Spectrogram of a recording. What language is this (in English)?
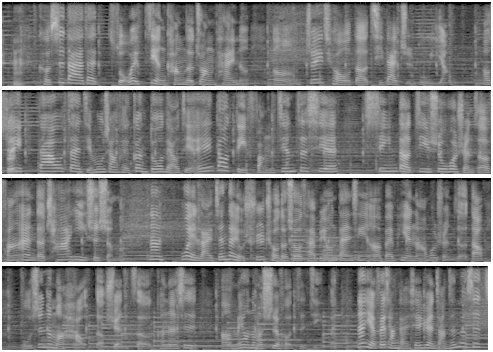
Chinese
